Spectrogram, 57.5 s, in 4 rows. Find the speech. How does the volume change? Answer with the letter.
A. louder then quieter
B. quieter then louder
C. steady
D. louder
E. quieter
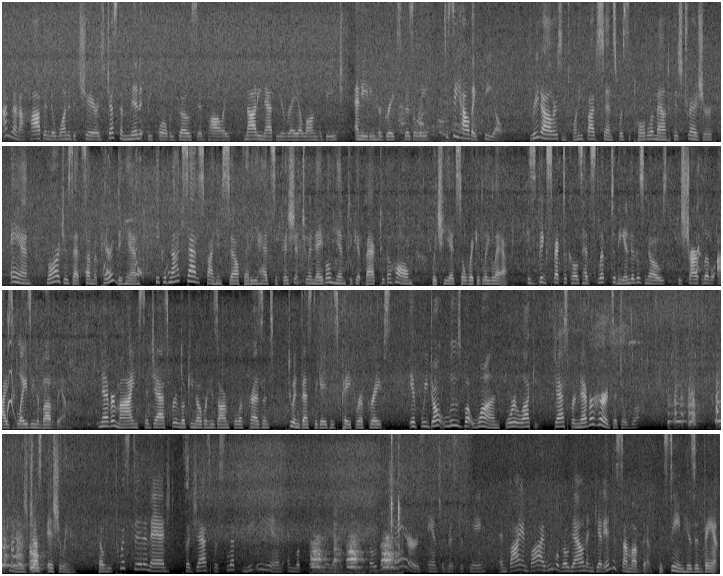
E.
